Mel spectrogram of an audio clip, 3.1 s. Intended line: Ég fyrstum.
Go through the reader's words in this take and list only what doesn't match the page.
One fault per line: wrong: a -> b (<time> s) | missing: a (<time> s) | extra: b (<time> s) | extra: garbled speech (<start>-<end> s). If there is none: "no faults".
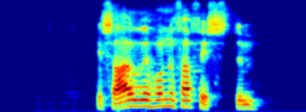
extra: sagði honum það (1.1 s)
